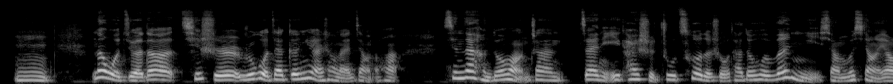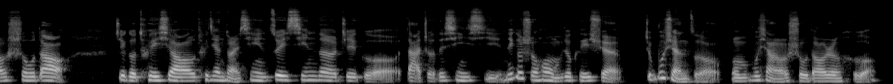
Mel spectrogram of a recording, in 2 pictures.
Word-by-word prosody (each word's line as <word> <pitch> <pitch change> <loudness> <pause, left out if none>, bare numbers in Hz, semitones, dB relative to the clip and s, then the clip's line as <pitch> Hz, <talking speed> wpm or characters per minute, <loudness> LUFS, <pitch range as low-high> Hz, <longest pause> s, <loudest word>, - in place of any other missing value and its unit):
嗯， 195 -2 -2 0.4
那 320 +1 +6
我 205 - +5
觉 175 -1 +3
得， 215 -1 +3
其 255 - -3
实， 210 -5 +4
如 230 +3 +3
果 260 - +5
在 220 +2 +3
根 235 +5 +3
源 235 -10 +1
上 200 -1 -4
来 145 -3 -3
讲 165 +1 -7
的 170 - -13
话， 175 -3 -5 0.4
现 285 -1 +1
在 310 0 +6
很 200 - 0
多 210 +4 +1
网 225 - +2
站 190 -3 -3
在 225 -1 +2
你 195 - -2
一 215 - 0
开 235 +2 0
始 235 - -3
注 215 -2 -2
册 240 +3 0
的 180 - +1
时 165 -1 -4
候， 155 - -2
它 190 0 -5
都 205 +1 -1
会 215 - +2
问 255 - +1
你： - - -6
“想 170 -3 -4
不 190 - -2
想 210 - -3
要 165 0 0
收 180 0 -2
到 180 -1 +2 0.4
这 205 - 0
个 175 -3 +4
推 185 +2 +2
销、 170 -3 +4
推 170 +5 -4
荐 190 -2 +1
短 160 - -1
信、 180 +3 -2
最 200 +3 +5
新 195 +1 -1
的， 185 -3 +1
这 170 0 -3
个， - - -4
打 - - -1
折 - - -6
的 175 - -4
信 180 -1 -1
息？” 180 -3 -5
那 245 - 0
个 285 - +1
时 195 -8 -2
候 190 0 +1
我 - - +2
们 155 - -3
就 180 - +1
可 175 -1 -4
以 170 - +2
选 175 - -2 0.2
就 - - -4
不 300 - +1
选 130 - +1
择， - - -5
我 - - -2
们 155 +2 -3
不 195 - -1
想 195 0 -1
要 130 +3 -1
收 155 -2 -1
到 145 0 0
任 145 -1 +1
何。 190 +5 -5
190 Hz, 285 characters per minute, -25 LUFS, 170-215 Hz, 0.4 s, 那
